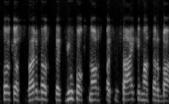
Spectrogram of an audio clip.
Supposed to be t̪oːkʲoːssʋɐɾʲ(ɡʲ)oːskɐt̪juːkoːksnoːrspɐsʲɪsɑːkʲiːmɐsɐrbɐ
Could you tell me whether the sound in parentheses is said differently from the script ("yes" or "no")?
yes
